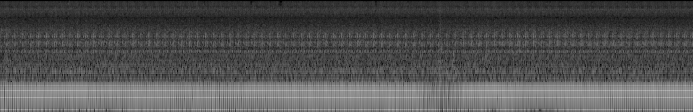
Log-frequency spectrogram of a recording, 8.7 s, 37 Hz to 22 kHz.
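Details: Gen 2 Toyota Prius 1.5L hybrid with codes P3190, P0A0F, P3000 and P0A80, engine running after a cold no-start: low, lumpy rumble with a loose beat around three per second that never smooths out. Diagnosed low compression; very little resistance on the compression stroke when turned by hand.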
